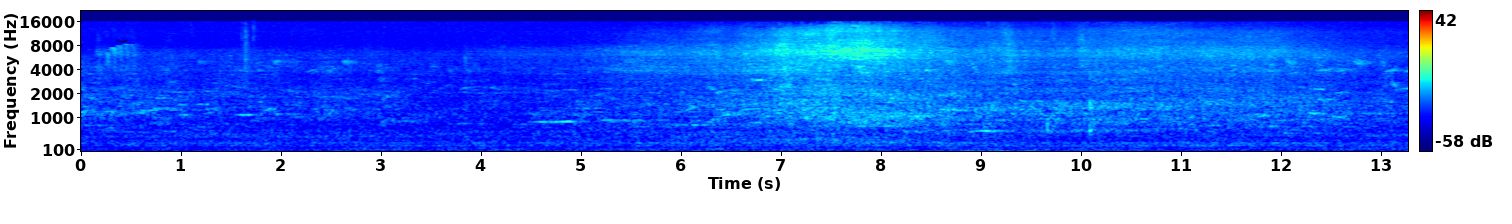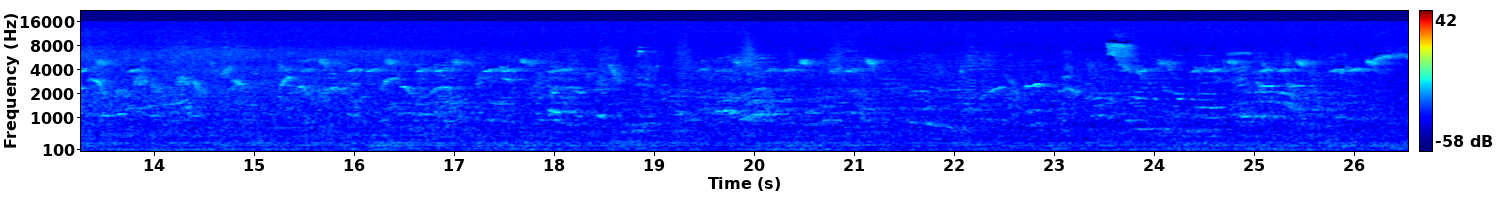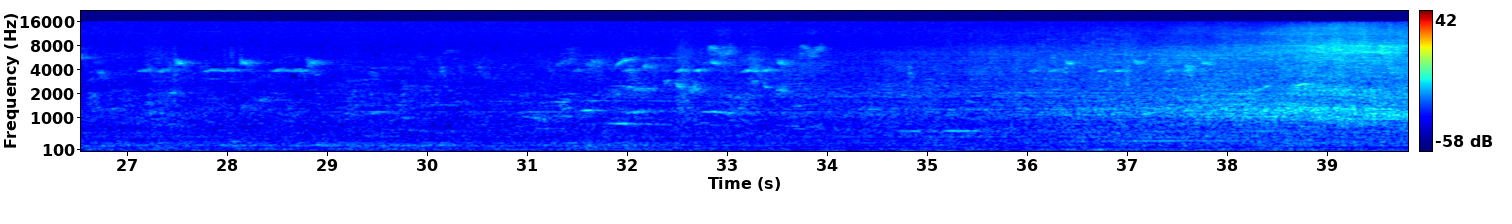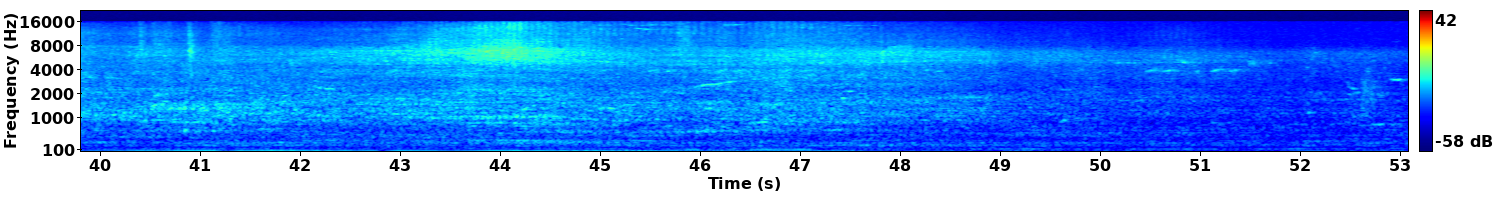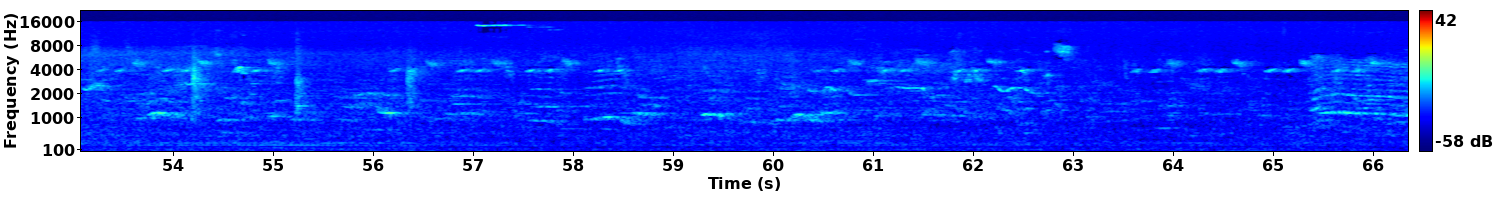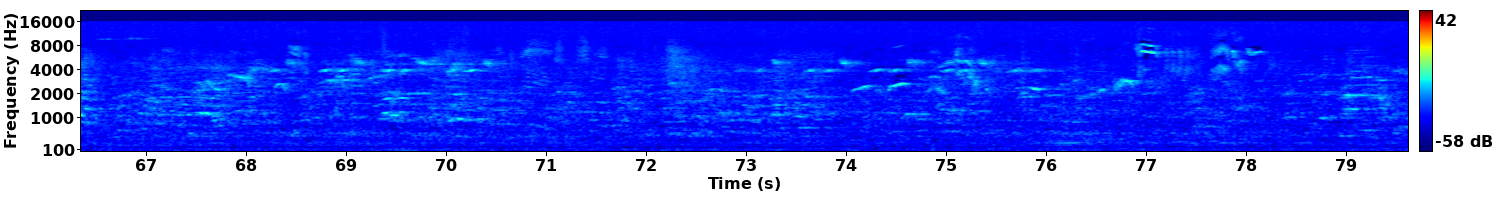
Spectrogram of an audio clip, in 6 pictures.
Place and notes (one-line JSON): {"title": "Katamon, Jerusalem, Israel - School and birds", "date": "2015-03-11 13:00:00", "description": "Elementary school recess, passing traffic, overhead jet, birds (swifts, sparrows, and blackbirds among others)", "latitude": "31.77", "longitude": "35.21", "altitude": "754", "timezone": "Asia/Jerusalem"}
